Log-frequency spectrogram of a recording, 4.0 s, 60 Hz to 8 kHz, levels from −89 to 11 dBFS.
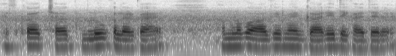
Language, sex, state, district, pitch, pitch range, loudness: Hindi, male, Arunachal Pradesh, Lower Dibang Valley, 135 Hz, 125-140 Hz, -15 LUFS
